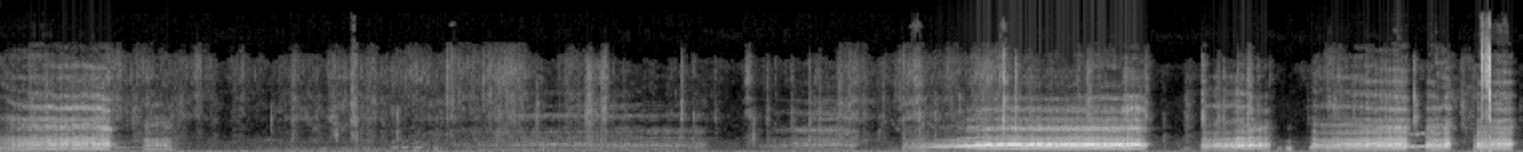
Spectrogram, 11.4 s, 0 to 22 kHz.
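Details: Hens and roosters in a backyard flock, March 30, 2024. Soft scattered clucks lead into a loud, long, sustained, rising call held for over a second. Further loud, rough bursts of calling follow, over a steady low hum.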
